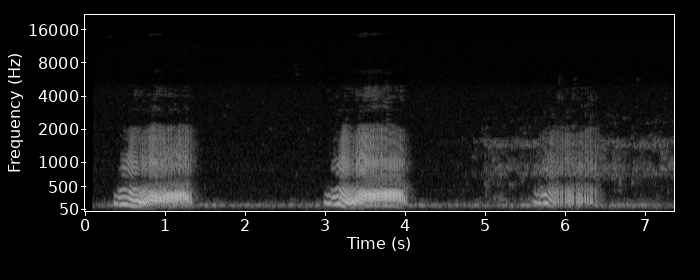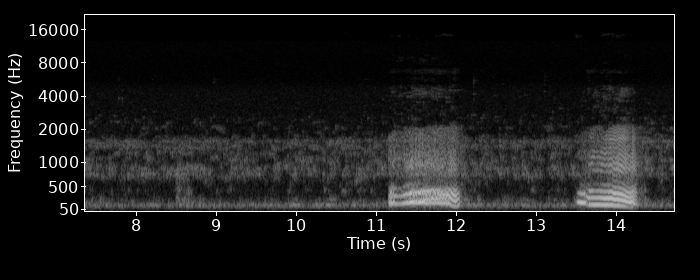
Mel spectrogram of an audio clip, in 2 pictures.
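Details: Snoring of a cat: loud, rough, harmonic snores lasting about a second each, irregularly spaced every two to five seconds, with a steady low hum and faint background noise between breaths.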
